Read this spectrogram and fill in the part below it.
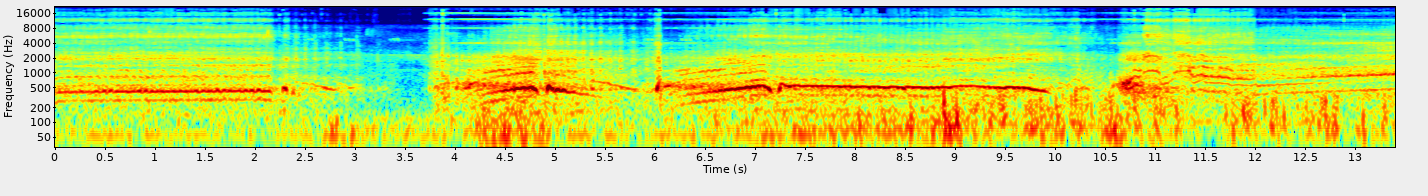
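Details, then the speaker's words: A Traxxas X-Maxx eBay belt drive after slightly loosening the overtight belt via the inserts gives a motor whine that swells and fades with throttle bursts. The car keeps rolling freely off throttle, so the belt no longer drags. "put just pushing it sounds a little better doesn't sound like there's as much tension on that belt so let's try it out again I mean you can still hear the belt"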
